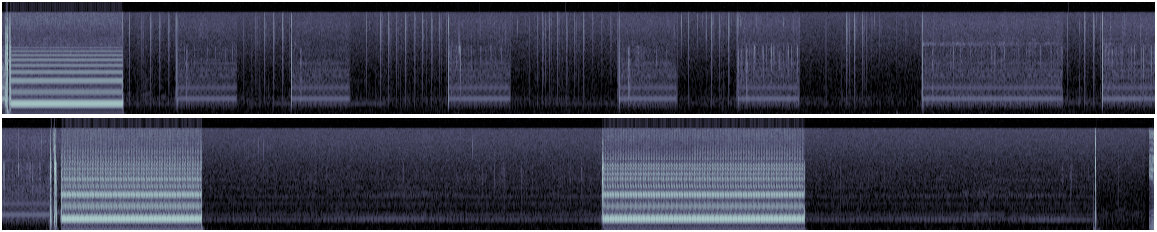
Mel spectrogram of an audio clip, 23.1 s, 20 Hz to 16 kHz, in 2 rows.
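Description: A 1977 telephone call into a 448 number on the Ladysmith NX2 crossbar exchange: a dial tone, then a series of short clicks and tone blips during dialing and switching, a faint hum, and two long, loud ringback bursts separated by a quiet pause.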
